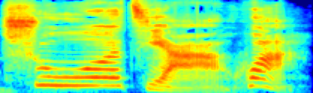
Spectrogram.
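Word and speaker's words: 说: 자화네 또는 거짓말하다 말하려면 슈어 슈어 한번 더 슈어 어라고 하는데요 여기서는 는 말하다 말씀 설자 갖다가 중국어로는 슈라 발음해요 어 슈어네 이게 이제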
